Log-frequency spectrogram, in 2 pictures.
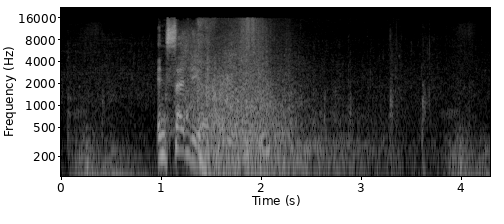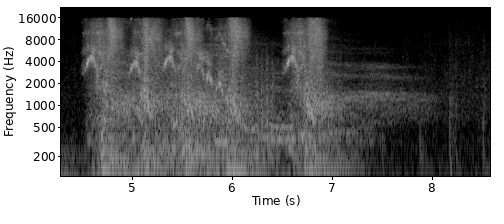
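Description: A magical shimmering whoosh swells and fades, twice.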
